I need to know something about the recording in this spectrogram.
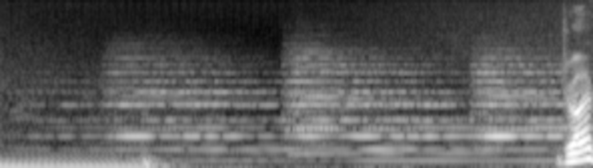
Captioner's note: church bell ringing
